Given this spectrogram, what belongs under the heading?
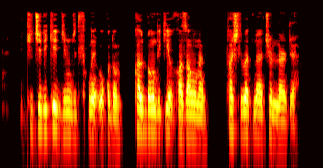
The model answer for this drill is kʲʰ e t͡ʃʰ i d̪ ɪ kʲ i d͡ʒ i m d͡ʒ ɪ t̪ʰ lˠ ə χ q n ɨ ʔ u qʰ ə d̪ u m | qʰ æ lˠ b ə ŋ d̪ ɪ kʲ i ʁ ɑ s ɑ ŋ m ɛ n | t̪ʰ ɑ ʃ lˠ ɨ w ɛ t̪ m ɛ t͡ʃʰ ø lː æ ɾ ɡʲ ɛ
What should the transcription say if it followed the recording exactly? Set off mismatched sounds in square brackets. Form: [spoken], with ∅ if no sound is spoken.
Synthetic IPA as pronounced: kʲʰ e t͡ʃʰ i d̪ ɪ kʲ i d͡ʒ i m d͡ʒ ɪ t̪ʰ lˠ ə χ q n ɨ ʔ [o] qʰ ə d̪ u m | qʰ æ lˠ b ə ŋ d̪ ɪ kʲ i ʁ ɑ [z] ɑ ŋ m ɛ n | t̪ʰ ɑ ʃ lˠ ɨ w ɛ t̪ m ɛ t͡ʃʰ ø lː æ ɾ ɡʲ ɛ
